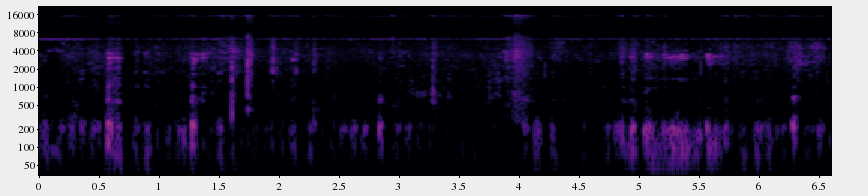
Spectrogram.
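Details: Rhythmic deep panting grunts from mountain gorillas seen mating in Bwindi, Uganda; short low pulses come in uneven runs, swelling into a denser loud burst near the end, with faint scattered clicks.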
